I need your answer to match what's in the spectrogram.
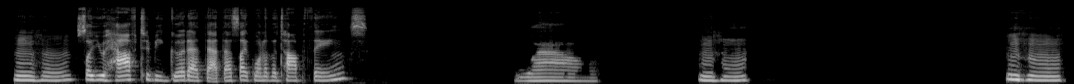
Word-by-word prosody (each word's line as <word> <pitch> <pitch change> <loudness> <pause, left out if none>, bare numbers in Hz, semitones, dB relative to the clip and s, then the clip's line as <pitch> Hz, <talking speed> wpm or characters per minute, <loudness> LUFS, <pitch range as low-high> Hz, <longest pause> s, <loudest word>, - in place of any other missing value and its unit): Mhm. 195 +1 -1
So, 220 0 +2
you 210 0 +5
have 205 +2 +6
to 225 - -3
be 200 -2 -4
good 190 +3 -1
at 175 -2 +2
that, - - +1
that's 175 +1 -1
like 195 -1 0
one 190 -1 -2
of 185 - -4
the 180 - -3
top 180 0 +1
things. 220 +9 -4 1.5
Wow. 165 -2 -4 0.9
Mhm. 185 0 -2 2.6
Mhm. 200 -4 +2
190 Hz, 105 wpm, -22 LUFS, 180-205 Hz, 2.6 s, have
